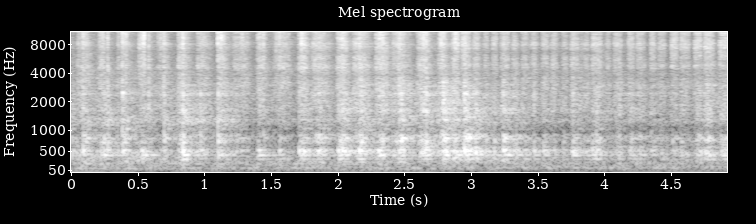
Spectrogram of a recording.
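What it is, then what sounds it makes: Pencil shading on drawing paper. A graphite pencil is scratched across a flat white drawing paper sheet in long, sweeping shading strokes. Each stroke makes a dry, raspy scrape with a bright hiss, repeating in a steady back-and-forth rhythm with little low end.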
